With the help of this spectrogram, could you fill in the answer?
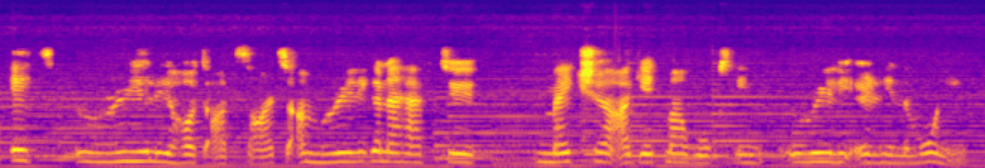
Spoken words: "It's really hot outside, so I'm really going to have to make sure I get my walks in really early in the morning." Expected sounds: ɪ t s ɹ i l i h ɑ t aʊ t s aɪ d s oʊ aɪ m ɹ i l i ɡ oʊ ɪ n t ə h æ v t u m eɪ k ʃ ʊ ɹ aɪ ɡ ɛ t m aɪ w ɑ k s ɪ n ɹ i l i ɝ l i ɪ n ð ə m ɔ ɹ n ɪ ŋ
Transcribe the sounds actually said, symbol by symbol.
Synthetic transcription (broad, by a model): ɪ t s ɹ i l i h ɑ t aʊ t s aɪ d s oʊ aɪ m ɹ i l i ɡ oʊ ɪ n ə h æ f t u m eɪ k ʃ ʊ ɹ aɪ ɡ ɛ t m aɪ w ɑ k s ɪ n ɹ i l i ɝ l i ɪ n ð ə m ɔ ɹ n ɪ ŋ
